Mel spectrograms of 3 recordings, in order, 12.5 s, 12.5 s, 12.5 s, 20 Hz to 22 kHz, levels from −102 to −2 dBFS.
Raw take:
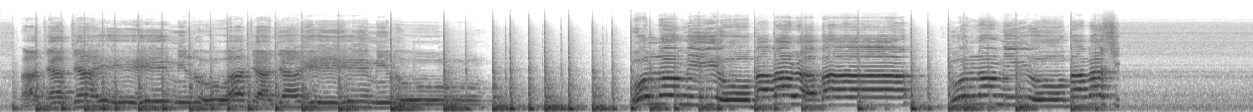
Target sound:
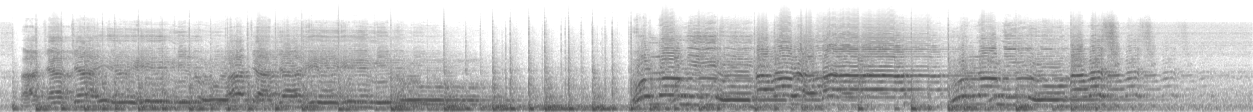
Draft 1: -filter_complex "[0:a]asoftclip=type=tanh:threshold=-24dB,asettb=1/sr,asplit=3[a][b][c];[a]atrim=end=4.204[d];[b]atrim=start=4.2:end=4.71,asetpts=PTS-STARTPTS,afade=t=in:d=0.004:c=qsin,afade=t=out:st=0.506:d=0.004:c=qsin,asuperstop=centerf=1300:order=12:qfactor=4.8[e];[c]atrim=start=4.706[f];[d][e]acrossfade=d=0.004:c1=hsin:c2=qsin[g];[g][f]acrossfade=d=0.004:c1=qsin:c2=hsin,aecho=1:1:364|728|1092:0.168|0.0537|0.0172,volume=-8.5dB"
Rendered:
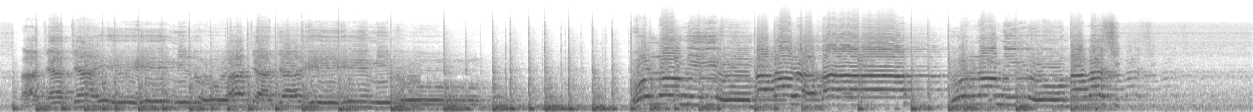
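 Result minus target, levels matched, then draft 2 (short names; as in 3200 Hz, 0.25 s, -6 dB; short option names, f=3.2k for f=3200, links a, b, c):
echo-to-direct -6.5 dB
-filter_complex "[0:a]asoftclip=type=tanh:threshold=-24dB,asettb=1/sr,asplit=3[a][b][c];[a]atrim=end=4.204[d];[b]atrim=start=4.2:end=4.71,asetpts=PTS-STARTPTS,afade=t=in:d=0.004:c=qsin,afade=t=out:st=0.506:d=0.004:c=qsin,asuperstop=centerf=1300:order=12:qfactor=4.8[e];[c]atrim=start=4.706[f];[d][e]acrossfade=d=0.004:c1=hsin:c2=qsin[g];[g][f]acrossfade=d=0.004:c1=qsin:c2=hsin,aecho=1:1:364|728|1092|1456:0.355|0.114|0.0363|0.0116,volume=-8.5dB"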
